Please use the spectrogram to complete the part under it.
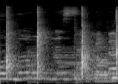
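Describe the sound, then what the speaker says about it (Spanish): Four separate, sharp hand claps sound close by at an uneven pace during a rap interview show, with a voice murmuring between them. "Un aplauso para Sabi."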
